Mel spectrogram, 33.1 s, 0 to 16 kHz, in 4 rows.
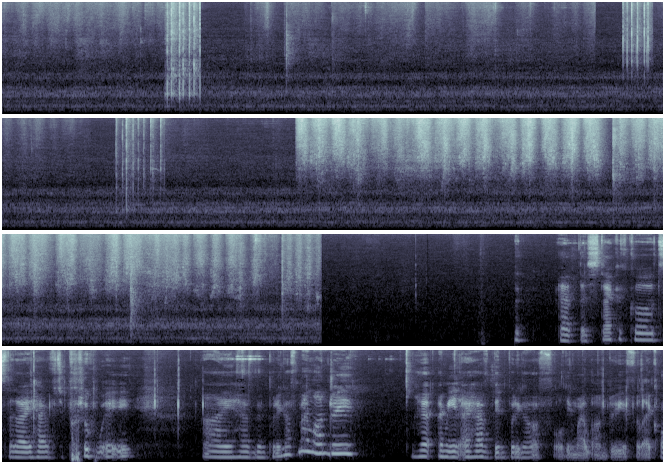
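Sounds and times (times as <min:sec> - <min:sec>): steady low hum: 0:00.0 - 0:20.6
hands rubbing skin: 0:12.0 - 0:20.5.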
